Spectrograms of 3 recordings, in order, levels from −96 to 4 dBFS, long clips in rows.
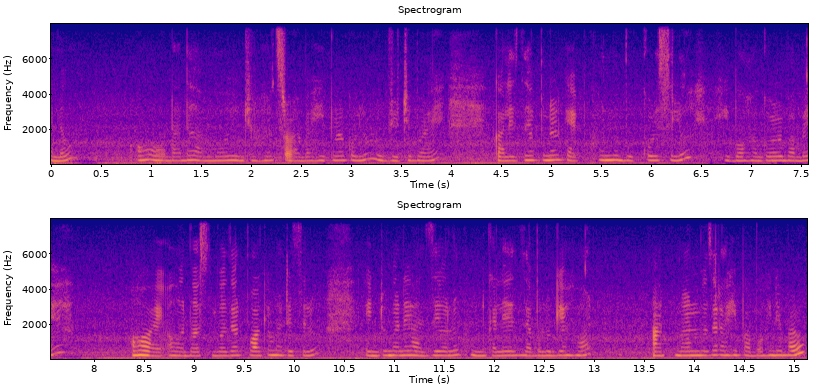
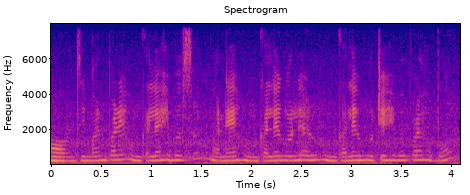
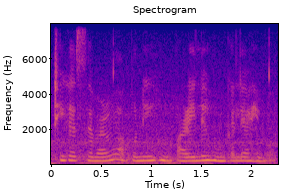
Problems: constant background noise, low volume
